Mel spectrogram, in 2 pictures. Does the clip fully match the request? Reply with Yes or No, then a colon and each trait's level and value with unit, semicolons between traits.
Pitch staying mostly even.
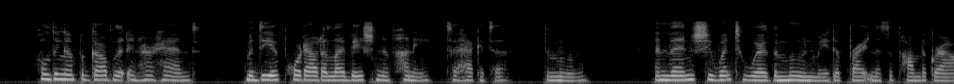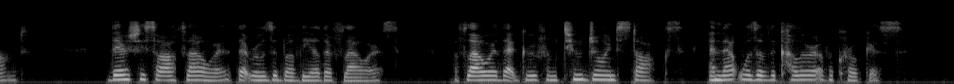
Yes: narrow, 2.3 semitones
